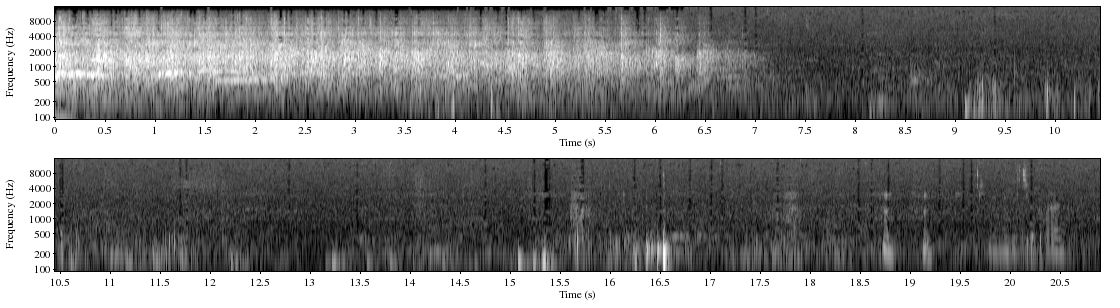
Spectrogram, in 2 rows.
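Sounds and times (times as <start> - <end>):
round of applause: 0.0 - 7.1.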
